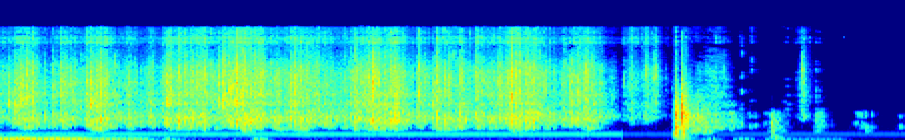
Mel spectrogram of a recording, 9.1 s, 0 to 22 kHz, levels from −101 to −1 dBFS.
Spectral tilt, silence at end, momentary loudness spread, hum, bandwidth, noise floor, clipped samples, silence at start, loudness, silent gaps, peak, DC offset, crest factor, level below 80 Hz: -1 dB/octave; 0.85 s; 15 LU; none; 11.5 kHz; -66 dBFS; under 0.1%; 0 s; -32 LUFS; none; -6 dBFS; under 0.1%; 28 dB; -64 dBFS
